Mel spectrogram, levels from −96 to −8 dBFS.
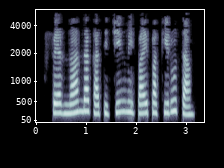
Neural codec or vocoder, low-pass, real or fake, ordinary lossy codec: codec, 16 kHz in and 24 kHz out, 1 kbps, XY-Tokenizer; 5.4 kHz; fake; MP3, 24 kbps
